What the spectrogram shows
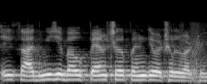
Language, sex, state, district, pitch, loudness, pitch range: Bhojpuri, female, Uttar Pradesh, Ghazipur, 210 Hz, -11 LUFS, 195-215 Hz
